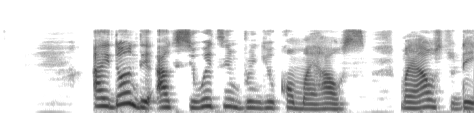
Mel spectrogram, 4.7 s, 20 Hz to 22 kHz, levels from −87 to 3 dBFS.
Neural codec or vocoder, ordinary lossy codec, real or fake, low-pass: none; none; real; 7.2 kHz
